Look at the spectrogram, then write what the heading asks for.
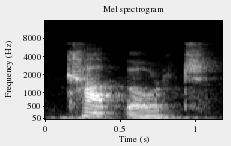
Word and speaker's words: cupboard: compound words for example cupboard cardboard so knowing that cardboard is made up of cap and the board helps you to remember the silent p in the word cupboard great kids now let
